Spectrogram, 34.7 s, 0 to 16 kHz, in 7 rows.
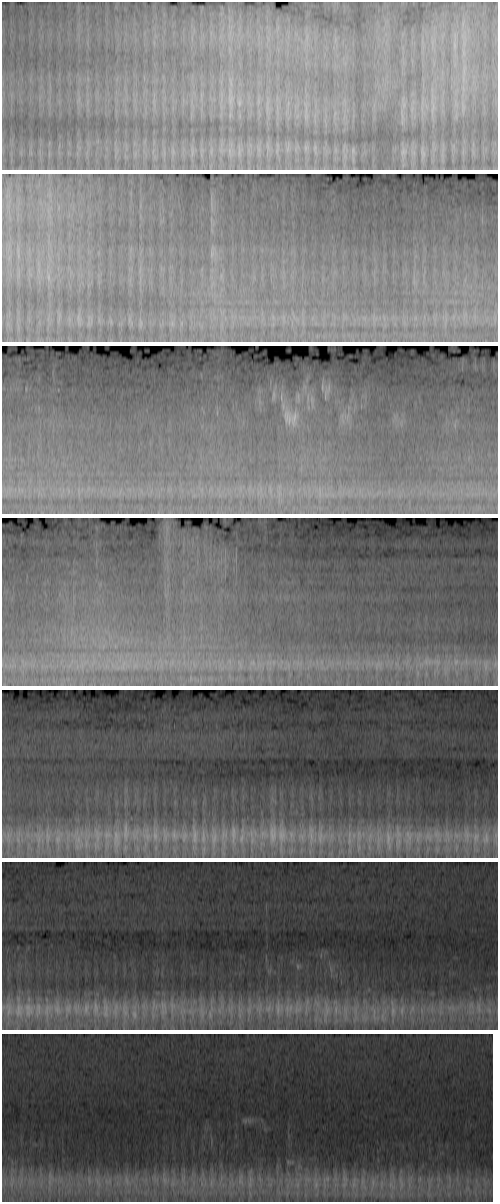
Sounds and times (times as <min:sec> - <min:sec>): Railroad car, train wagon: 0:00.0 - 0:34.6
Train: 0:00.0 - 0:34.6.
